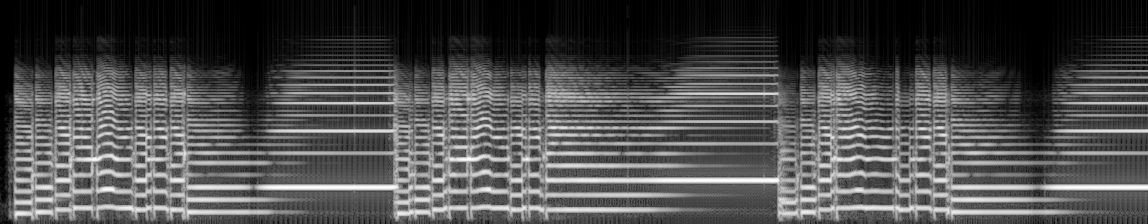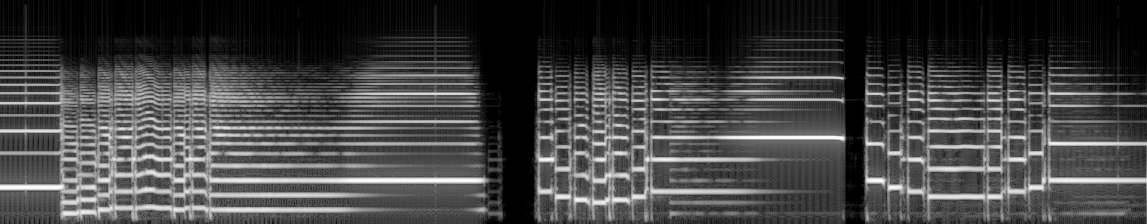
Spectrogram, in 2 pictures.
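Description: An electric guitar runs through a Freqout feedback pedal with every knob at noon, playing loud sustained notes that swell into piercing feedback tones, in several phrases separated by short pauses.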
